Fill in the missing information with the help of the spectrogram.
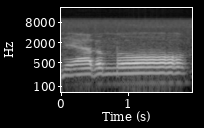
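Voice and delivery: low, slow, eerie croak; raven's reply. Acted. Raven answering the poet with a low, slow croak. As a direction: draw it out like a dark raven. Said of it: "Quoth the raven".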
